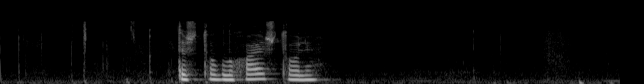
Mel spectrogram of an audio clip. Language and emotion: Russian, angry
